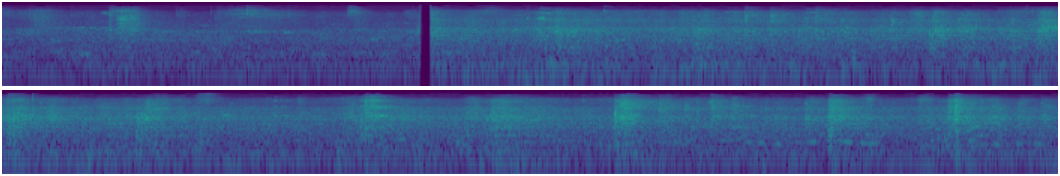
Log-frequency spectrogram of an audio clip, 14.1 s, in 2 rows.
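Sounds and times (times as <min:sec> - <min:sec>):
train wheels rumbling on rail: 0:00.0 - 0:14.0
wheels clacking over rail joints: 0:02.9 - 0:14.0.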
